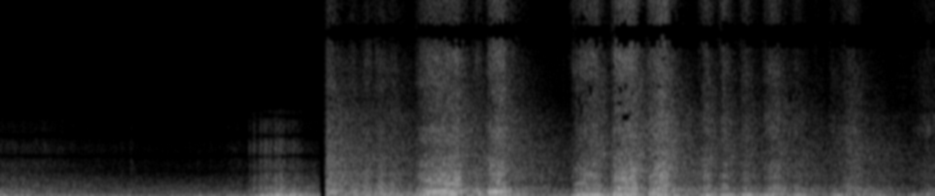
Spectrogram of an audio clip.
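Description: Monster truck engine noise, then after a sudden cut about three seconds in, a monster truck's engine revving hard, its pitch rising and falling several times.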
